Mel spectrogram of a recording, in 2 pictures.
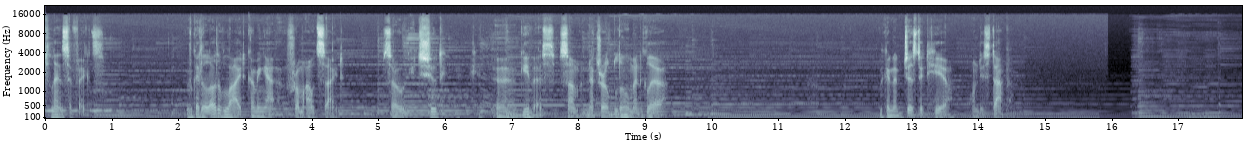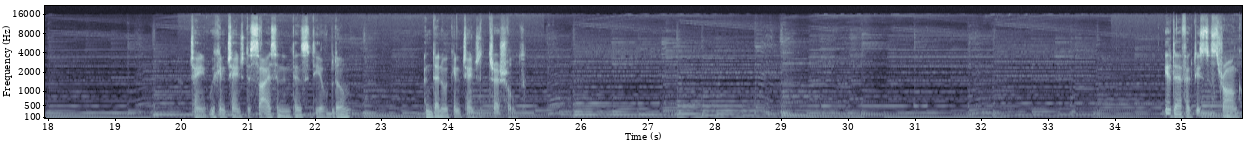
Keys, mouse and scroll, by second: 0.7 click, 4.5 click, 10.5-11.6 drag, 13.4 Return, 16.9 click, 20.4 Return, 25.0-26.2 drag, 27.7 Return, 34.8-35.9 drag.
